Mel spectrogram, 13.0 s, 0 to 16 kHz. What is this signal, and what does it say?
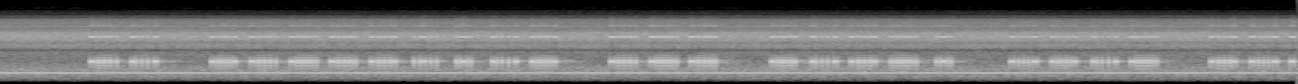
Hellschreiber (Feld-Hell, 122.5 baud), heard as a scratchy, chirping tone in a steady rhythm, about 1000 Hz, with a steady whistle near 510 Hz. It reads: FU OPERATIVO PER QUASI NOVE …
